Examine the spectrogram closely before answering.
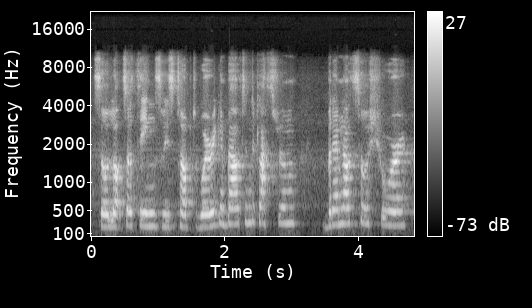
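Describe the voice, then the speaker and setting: A Portuguese-speaking woman from Brazil hosts the interview in English with a clear Brazilian accent. Her voice sits a bit high, and she talks through her thoughts casually with small fillers. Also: flat delivery, normal speed, a bit bright, rough recording. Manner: conversational, reflective, with fillers. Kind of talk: podcast interview.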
